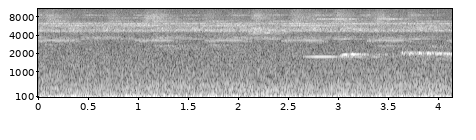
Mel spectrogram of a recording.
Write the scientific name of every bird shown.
Crypturellus soui, Formicarius analis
